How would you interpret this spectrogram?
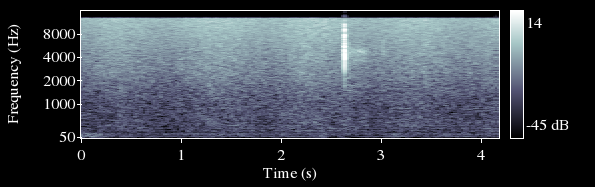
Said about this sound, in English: That's a pink noise sound that's sweeping across from the left to the right and back again.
